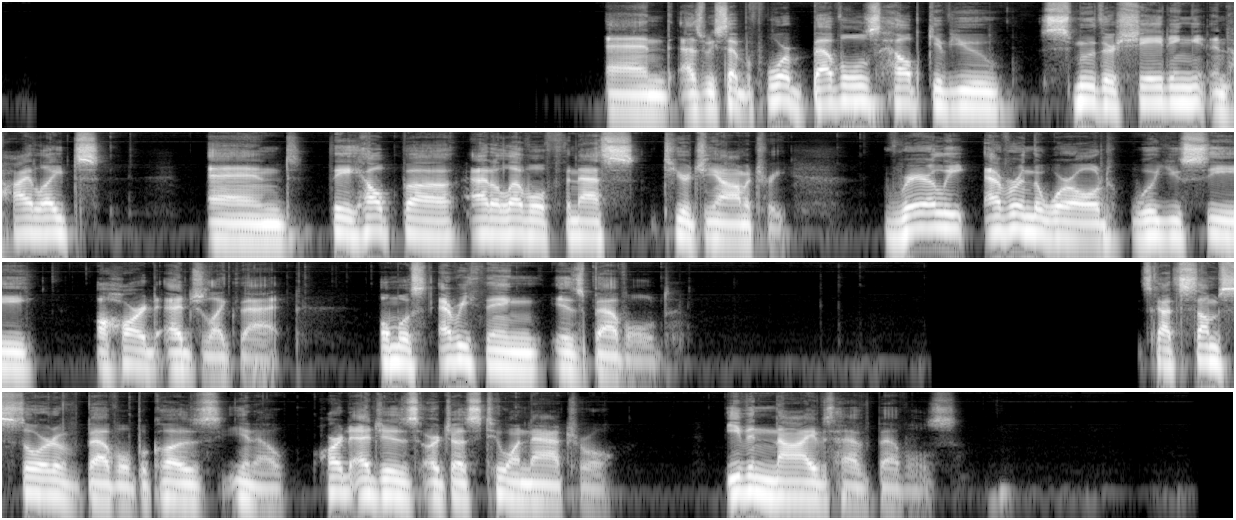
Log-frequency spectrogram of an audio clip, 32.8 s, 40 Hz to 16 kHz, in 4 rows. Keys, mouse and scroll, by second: 8.0 middle click, 10.6 middle click, 11.5-12.0 scroll up 1, 12.0 middle click, 13.6 click, 16.0 Tab, 17.9 2, 18.1 click, 19.0 middle click, 20.2 middle click, 21.8 shift+click, 22.4 shift+click, 24.0 shift+click, 24.7 shift+click, 25.2 shift+click, 25.7 shift+click, 26.4 shift+click, 27.0 middle click, 29.2 shift+click, 30.7 ctrl+b.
